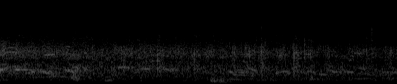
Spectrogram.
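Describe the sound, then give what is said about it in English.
An audience at a church service claps their hands to Jesus Christ in a steady, dense wash of applause that fills the room, with faint voices mixed in beneath the clapping. “Somebody clap your hands to him in this house.”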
